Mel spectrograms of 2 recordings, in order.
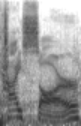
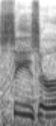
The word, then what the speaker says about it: Caesar: So, first of all, the original pronunciation is Kaisar, not Caesar or Kaiser.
